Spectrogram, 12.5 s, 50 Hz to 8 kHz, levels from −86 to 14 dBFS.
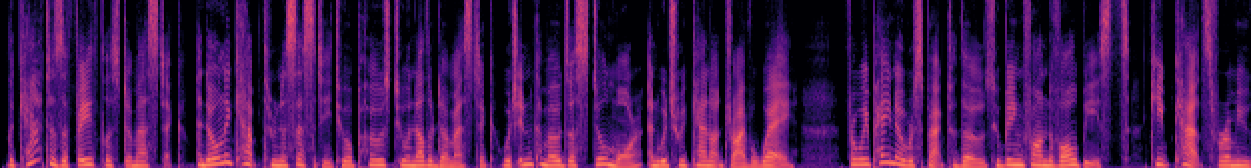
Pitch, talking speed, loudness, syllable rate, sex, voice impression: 215 Hz, 210 wpm, -19 LUFS, 5.9 syllables/s, female, feminine, slightly young, slightly adult-like, slightly thin, tensed, powerful, bright, slightly soft, clear, fluent, slightly cute, slightly cool, intellectual, slightly refreshing, sincere, very calm, reassuring, elegant, slightly sweet, slightly lively, slightly kind, slightly intense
